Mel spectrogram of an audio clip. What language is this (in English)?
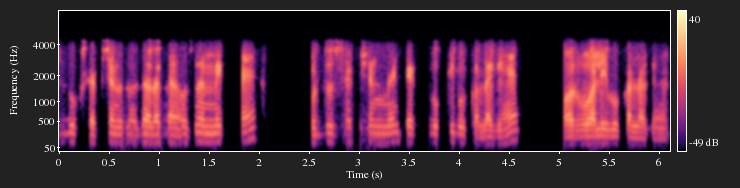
Urdu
